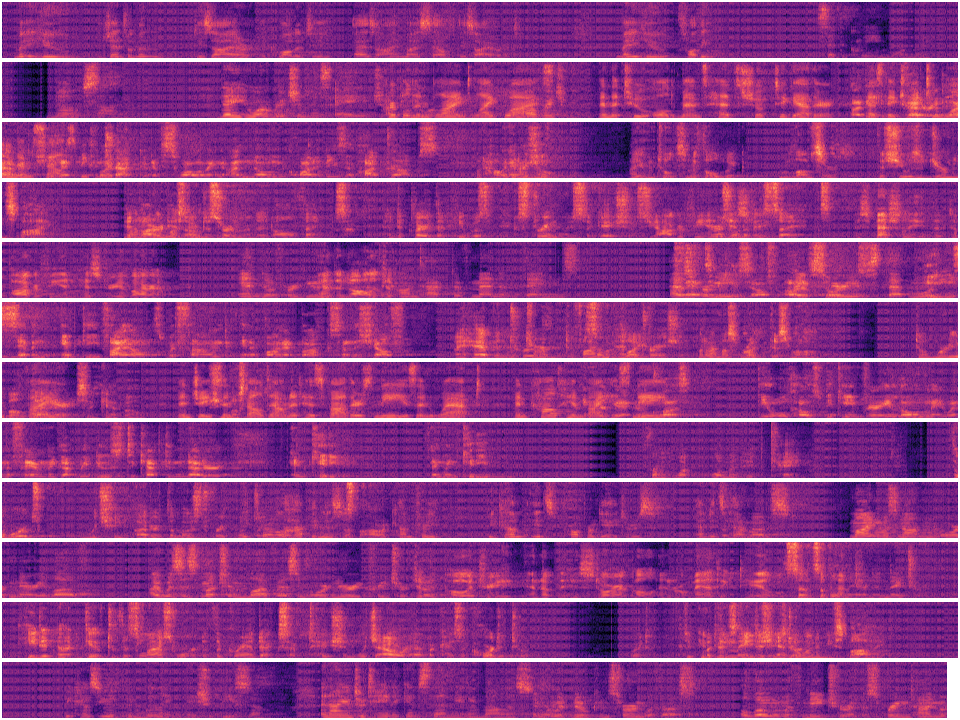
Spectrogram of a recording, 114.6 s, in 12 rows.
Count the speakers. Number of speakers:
eight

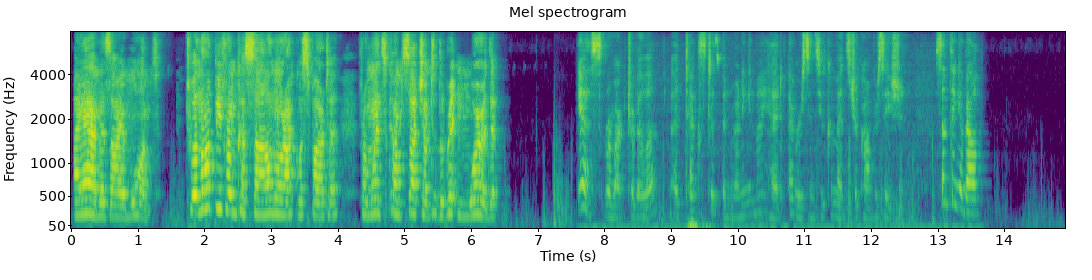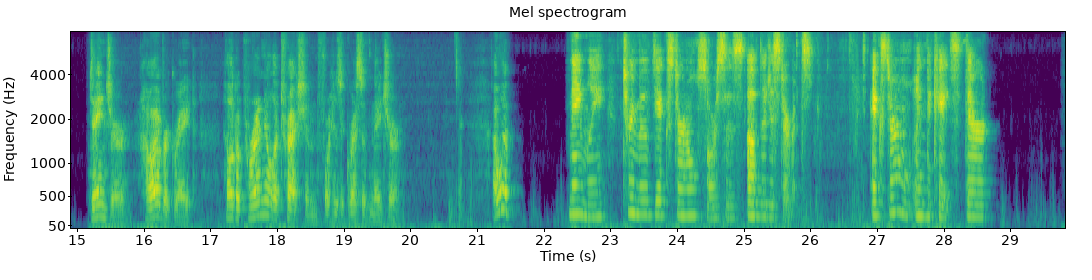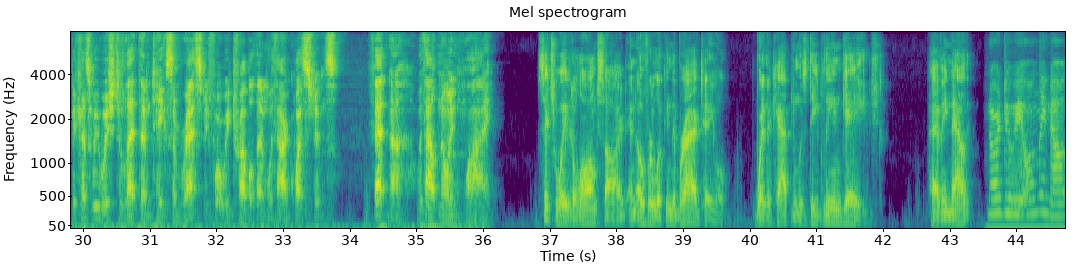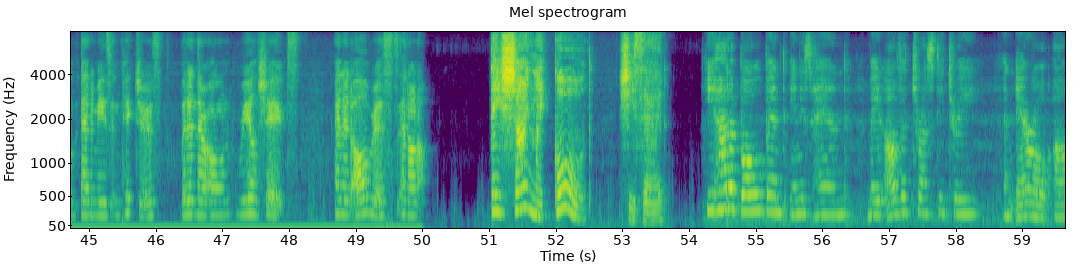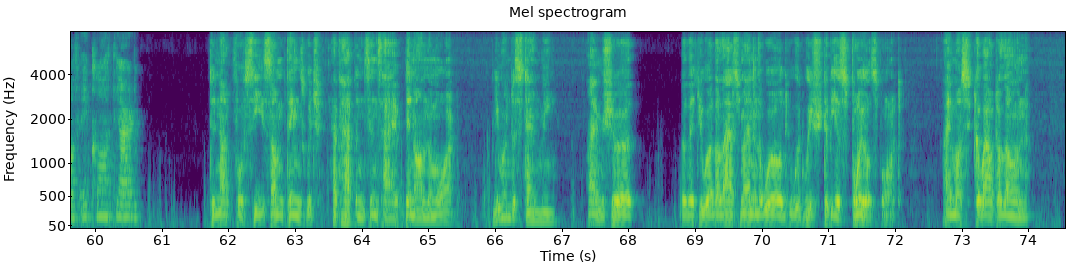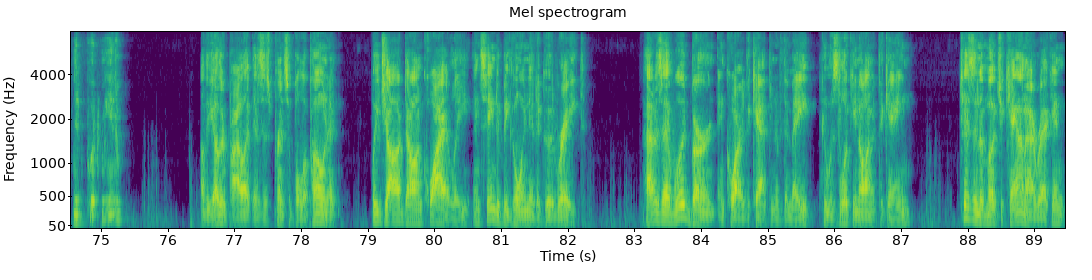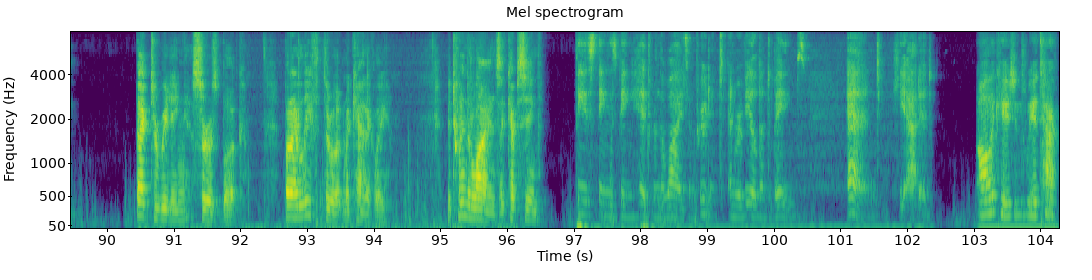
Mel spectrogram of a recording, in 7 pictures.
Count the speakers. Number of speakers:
ten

